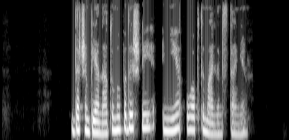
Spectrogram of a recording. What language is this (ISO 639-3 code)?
bel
